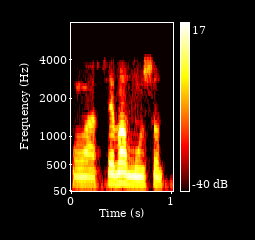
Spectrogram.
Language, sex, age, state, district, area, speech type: Assamese, male, 18-30, Assam, Sivasagar, rural, conversation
